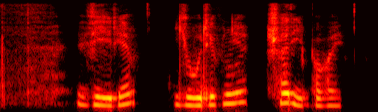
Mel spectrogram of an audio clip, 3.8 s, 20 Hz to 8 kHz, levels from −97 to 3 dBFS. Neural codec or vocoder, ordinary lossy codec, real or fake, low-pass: codec, 16 kHz, 16 kbps, FreqCodec, smaller model; MP3, 48 kbps; fake; 7.2 kHz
